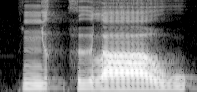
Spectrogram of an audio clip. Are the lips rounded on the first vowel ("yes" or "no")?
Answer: no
